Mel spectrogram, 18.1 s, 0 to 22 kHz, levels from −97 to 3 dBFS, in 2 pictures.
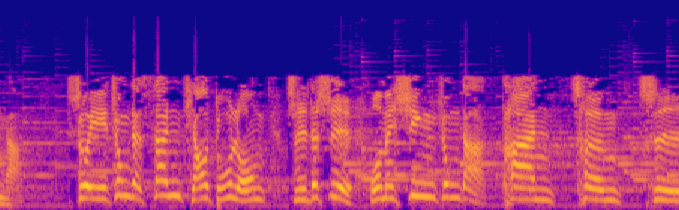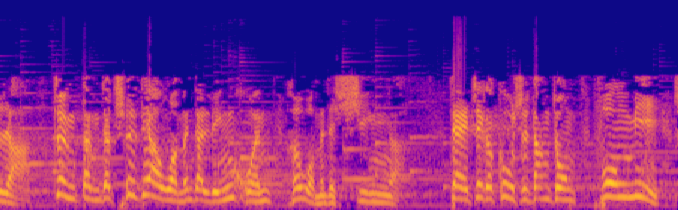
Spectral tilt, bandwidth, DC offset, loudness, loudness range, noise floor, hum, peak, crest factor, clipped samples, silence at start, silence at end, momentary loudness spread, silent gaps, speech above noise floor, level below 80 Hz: -6.5 dB/octave; 8.6 kHz; under 0.1%; -16 LUFS; 3 LU; -39 dBFS; none; 0 dBFS; 16 dB; under 0.1%; 0 s; 0 s; 12 LU; none; 23 dB; -54 dBFS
